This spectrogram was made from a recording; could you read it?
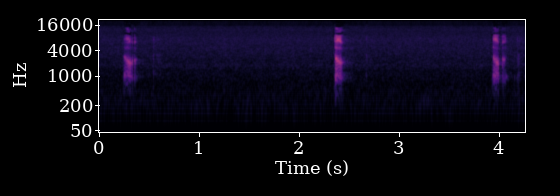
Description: Baby has the hiccups.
